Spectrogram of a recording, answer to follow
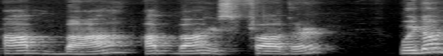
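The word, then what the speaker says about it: אבא: It is doubled, but don't pronounce it as doubled. Like in English. In English, we say better. We don't say better. Better. There are two T's, but you don't pronounce two T's.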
